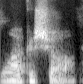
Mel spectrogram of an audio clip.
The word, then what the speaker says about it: Waukesha: i am sending prayers to the victims in waukesha some of you don't know how to pronounce it is pronounced waukesha uh it's kind of near kenosha i don't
